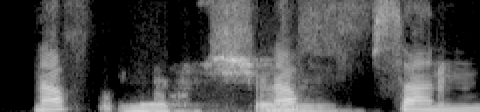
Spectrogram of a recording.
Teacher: fa-nya mengalir dulu sempurna baru ke sin ya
